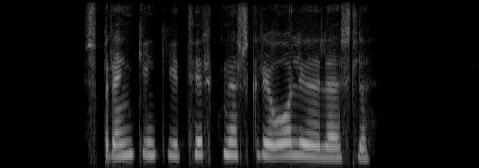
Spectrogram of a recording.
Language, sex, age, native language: Icelandic, female, 60-69, Icelandic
